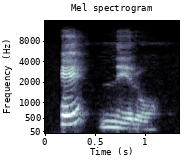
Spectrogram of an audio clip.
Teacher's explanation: género es una palabra también esdrújula porque la sílaba tónica la tiene la antepenúltima sílaba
